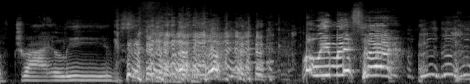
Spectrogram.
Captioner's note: crowd laughing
